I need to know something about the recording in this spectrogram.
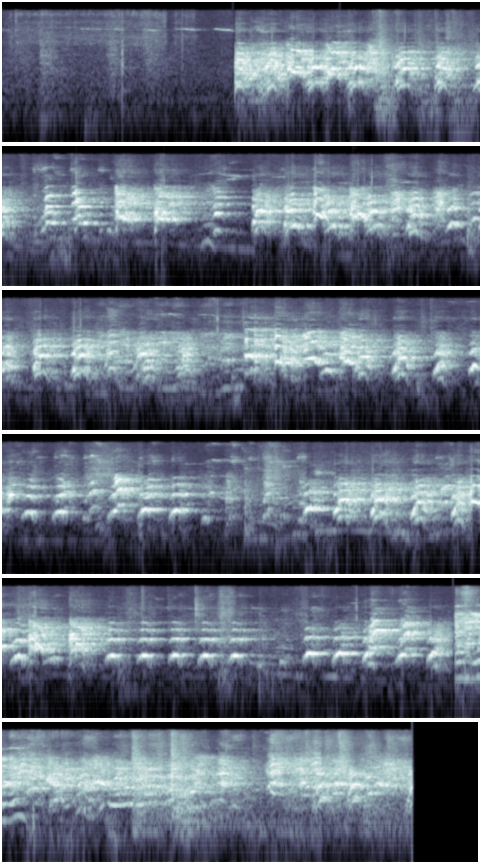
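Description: Belgian Malinois puppy barking and yipping continuously, loud from about two seconds in, during tug and bite play.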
